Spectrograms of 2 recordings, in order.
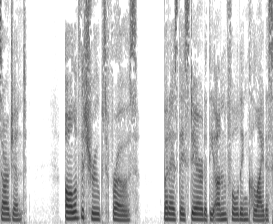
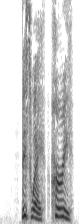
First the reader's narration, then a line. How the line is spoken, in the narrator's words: cried Lucy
